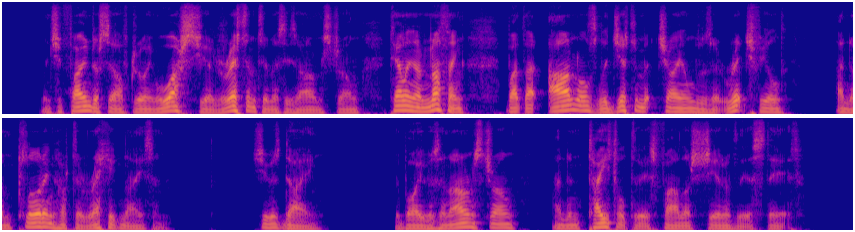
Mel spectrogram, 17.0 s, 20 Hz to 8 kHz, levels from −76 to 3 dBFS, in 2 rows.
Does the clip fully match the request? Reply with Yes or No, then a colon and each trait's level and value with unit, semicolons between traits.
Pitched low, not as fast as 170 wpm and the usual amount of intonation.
No: very low, 80 Hz; average, 160 wpm; wide, 6.0 semitones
